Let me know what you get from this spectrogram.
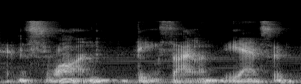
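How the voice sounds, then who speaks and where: A man with a gravelly voice gives a slow, dramatic, incantatory reading of mystical scripture. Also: a bass voice, huge pitch swings. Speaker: reader of sacred texts. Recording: echoey, dull audio under music. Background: music.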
